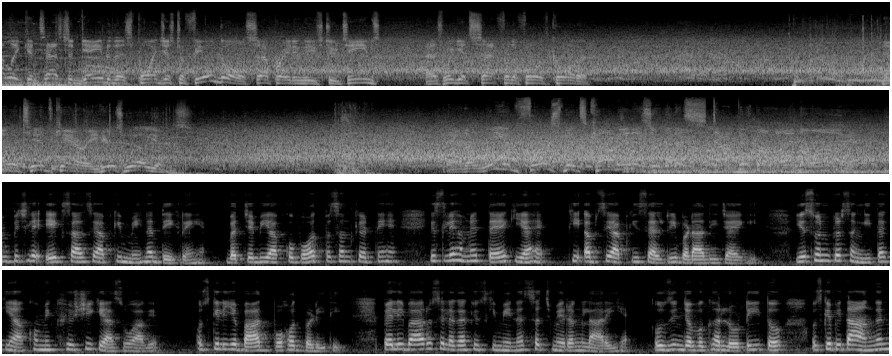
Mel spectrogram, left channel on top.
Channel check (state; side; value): different; both; correlation 0.00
